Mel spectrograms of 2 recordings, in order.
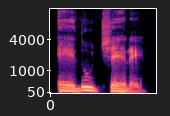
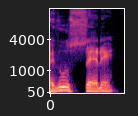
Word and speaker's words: educere: Entonces, una se llama, una se dice, perdón, educare en latín y otra dice educhere también en latín o educere, la depende la pronunciación. La c a veces se suena como ch.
